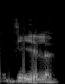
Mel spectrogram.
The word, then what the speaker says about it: Diel: Uttalar jag det rätt förresten? Schlossgut Giel, Rosé de Giel. – Det, det, det, ska nog vara Schlossgut Deal faktiskt, deal. som i engelskans deal.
